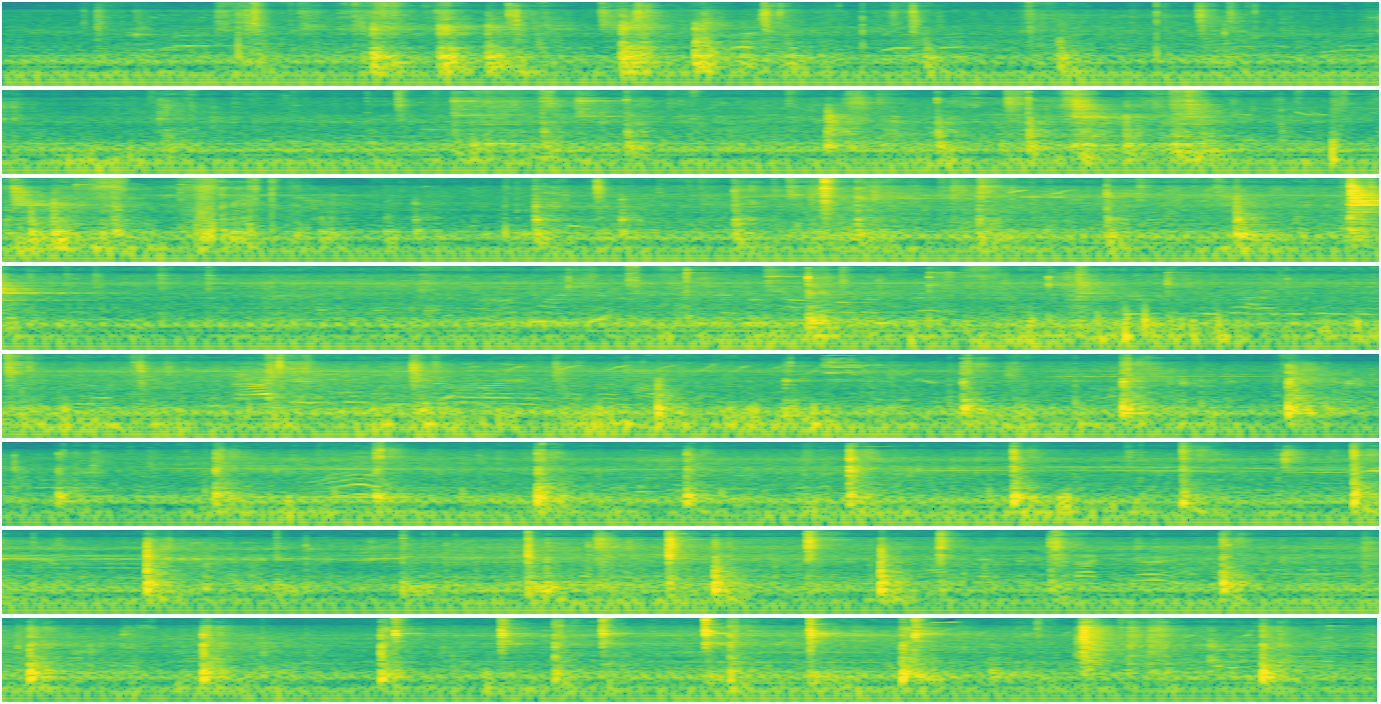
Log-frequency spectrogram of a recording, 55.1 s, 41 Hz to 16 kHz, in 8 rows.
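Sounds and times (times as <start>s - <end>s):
steady background rumble: 0.0s - 55.0s
steady low hum: 0.0s - 55.0s
knocks and clanks of shuttering: 0.5s - 8.1s, 8.7s - 21.8s.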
